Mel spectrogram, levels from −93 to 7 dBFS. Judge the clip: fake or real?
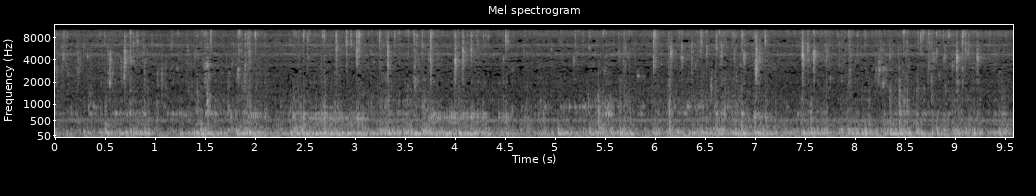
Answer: real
